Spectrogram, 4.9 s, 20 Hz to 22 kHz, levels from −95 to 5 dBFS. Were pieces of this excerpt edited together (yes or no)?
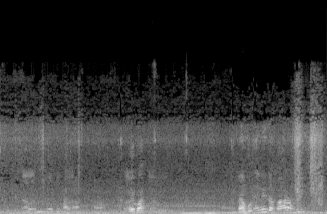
yes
